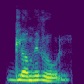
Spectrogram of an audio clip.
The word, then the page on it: glomerule: Indian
